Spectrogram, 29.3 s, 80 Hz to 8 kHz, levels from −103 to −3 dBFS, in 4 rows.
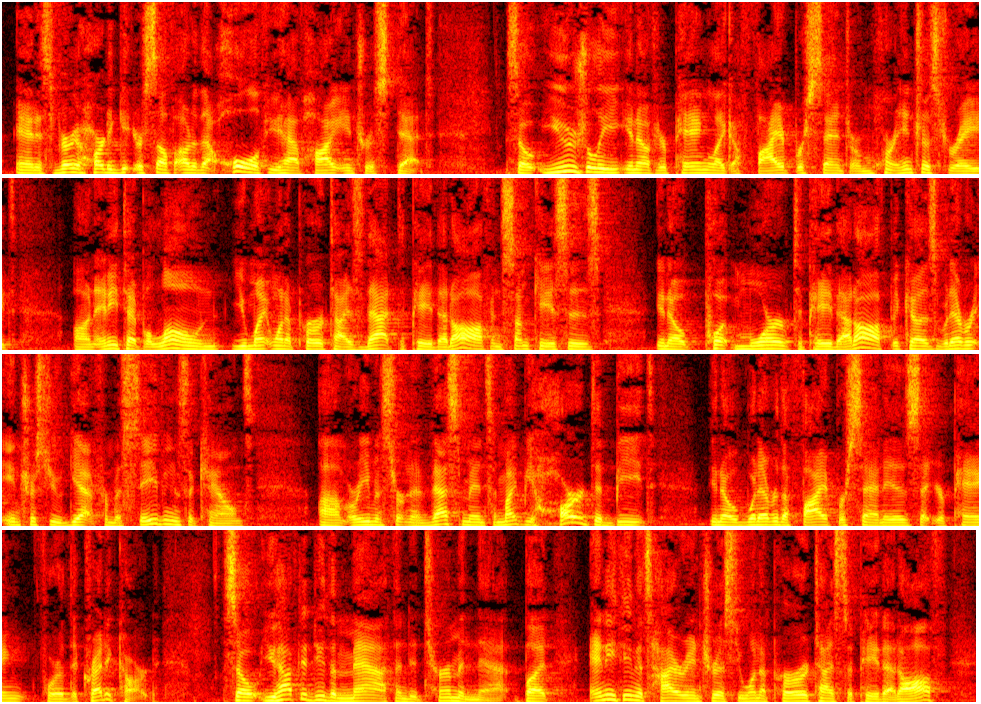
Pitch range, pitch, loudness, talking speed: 130-155 Hz, 140 Hz, -25 LUFS, 230 wpm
